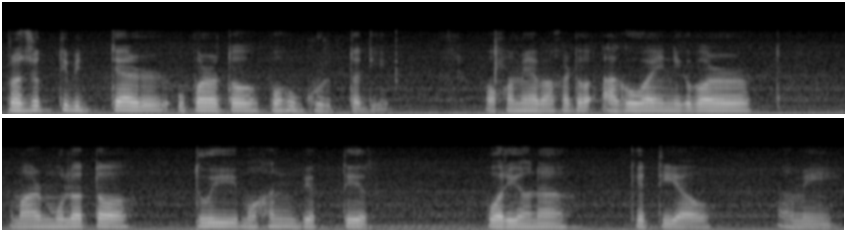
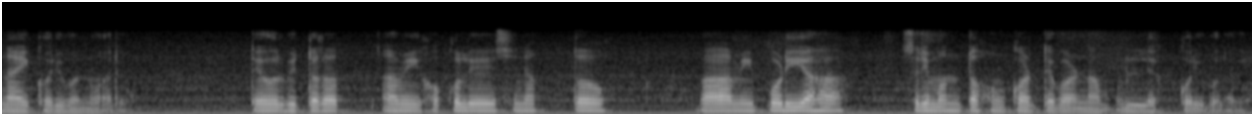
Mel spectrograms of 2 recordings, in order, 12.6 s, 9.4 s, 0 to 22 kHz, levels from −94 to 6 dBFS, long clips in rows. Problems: none marked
